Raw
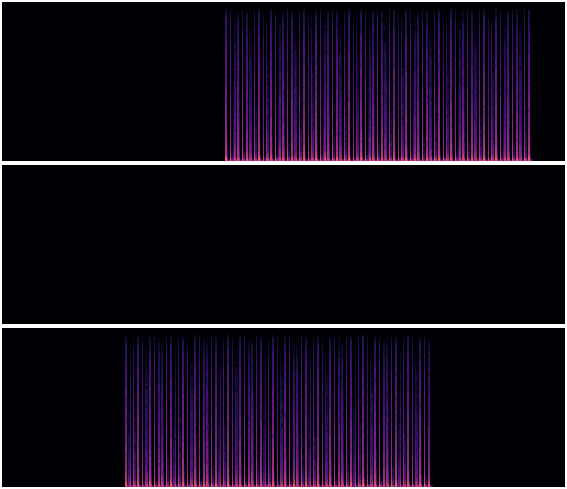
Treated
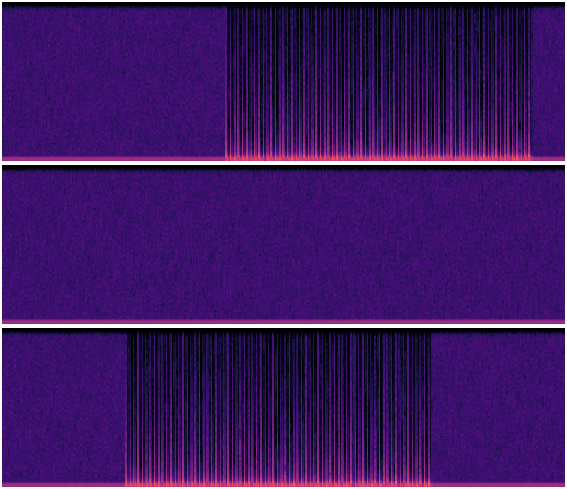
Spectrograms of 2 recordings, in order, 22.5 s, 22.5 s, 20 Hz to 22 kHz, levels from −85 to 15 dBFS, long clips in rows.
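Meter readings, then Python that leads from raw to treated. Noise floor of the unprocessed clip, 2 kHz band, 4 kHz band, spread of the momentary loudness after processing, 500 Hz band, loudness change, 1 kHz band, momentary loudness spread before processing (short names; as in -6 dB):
-80 dBFS, -0.5 dB, -1.0 dB, 16 LU, -1.0 dB, +1.0 dB, +7.0 dB, 3 LU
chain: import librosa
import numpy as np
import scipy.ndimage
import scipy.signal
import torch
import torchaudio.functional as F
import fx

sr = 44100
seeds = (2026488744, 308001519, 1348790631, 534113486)

y = fx.power_curve(x, sr, exponent=0.5)
y = fx.add_hum(y, sr, base_hz=50, snr_db=15)
y = y * np.sin(2.0 * np.pi * 390.0 * np.arange(len(y)) / sr)
y = F.gain(torch.from_numpy(y), -1.5).numpy()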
